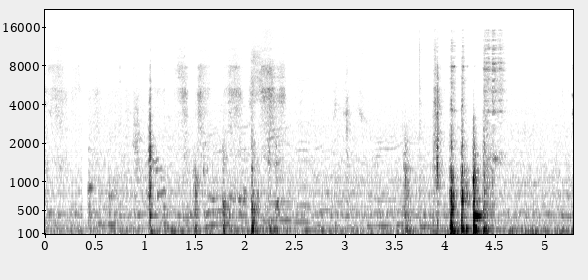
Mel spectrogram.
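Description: Plastic tubs being set down on a stainless-steel worktop: a few light knocks, then a louder clatter of knocks about four seconds in, over a steady low hum.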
